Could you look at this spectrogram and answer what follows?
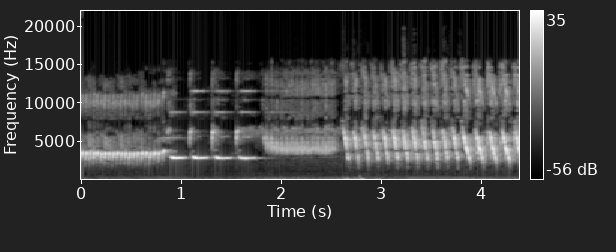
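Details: Canary singing a rapid buzzy trill, then a few short slurred notes, a steady whistled tone, and a fast rattling phrase of repeated high syllables, over a faint low background hum.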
